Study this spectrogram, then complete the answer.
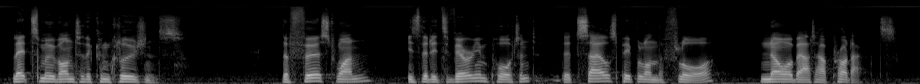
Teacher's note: you'll notice small pauses in the middle of sentences, after phrases. These help the listener to follow what is being said.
